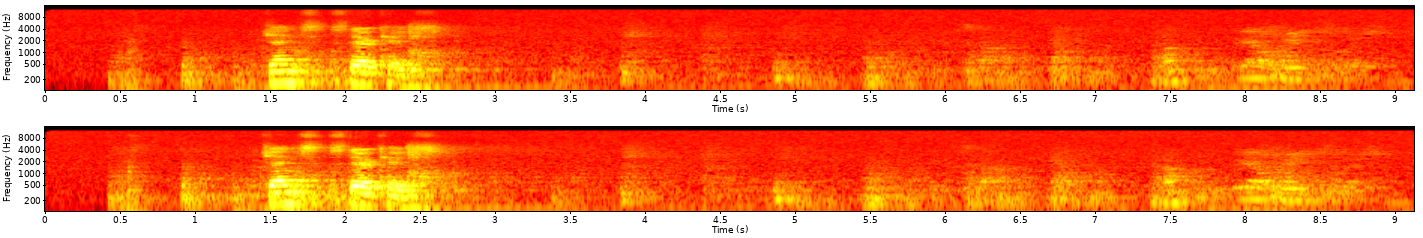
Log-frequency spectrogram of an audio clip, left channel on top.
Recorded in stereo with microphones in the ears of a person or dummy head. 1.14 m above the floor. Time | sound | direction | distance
0.4 | footsteps | 45° right (ahead or behind) | 1.6 m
